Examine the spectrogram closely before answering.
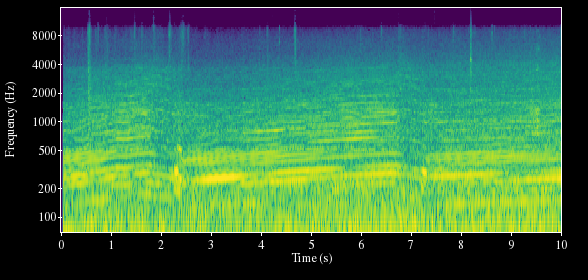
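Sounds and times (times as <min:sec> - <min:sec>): car engine running hard: 0:00.1 - 0:10.0.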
